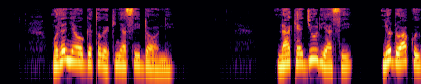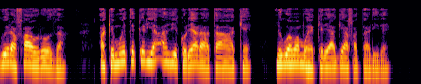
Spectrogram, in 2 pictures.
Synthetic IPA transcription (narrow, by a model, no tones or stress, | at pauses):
moðɛɲɛoɡetoɣekiɲasidɔni | nakɛd͡ʒuɾiasi | neodowakoiɣweɾafaoɾoðaː | kemwetekeɾiaʔaðiekoɾeaɾataakɛ | neɣwamamohɛkeɾeaɡeafataɾiɾɛ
